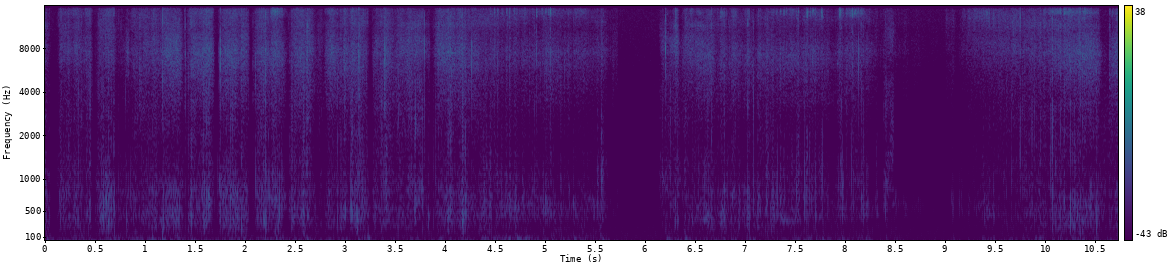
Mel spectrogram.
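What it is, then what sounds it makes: Faux leather bag being scratched. Fingernails scratch across a round, tan, crocodile-embossed faux leather bag, making a dense, rough scraping texture with a heavy low rumble. The scratching runs steadily, with brief quieter lulls around the six- and nine-second marks.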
